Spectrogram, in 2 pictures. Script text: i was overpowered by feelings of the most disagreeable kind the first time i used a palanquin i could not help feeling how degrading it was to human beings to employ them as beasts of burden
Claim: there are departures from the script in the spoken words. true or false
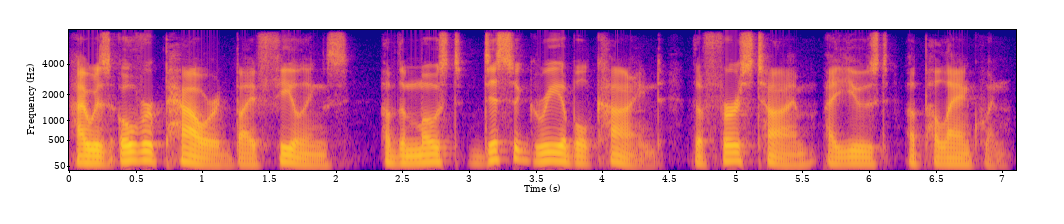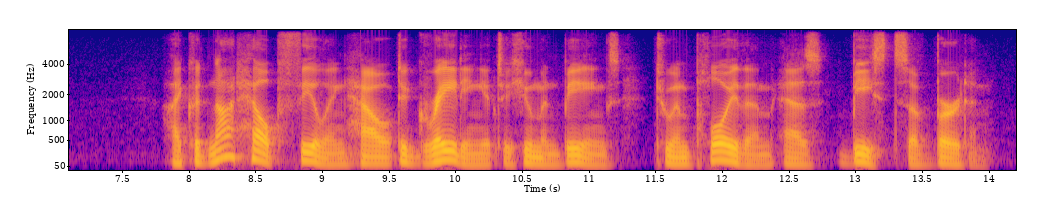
true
